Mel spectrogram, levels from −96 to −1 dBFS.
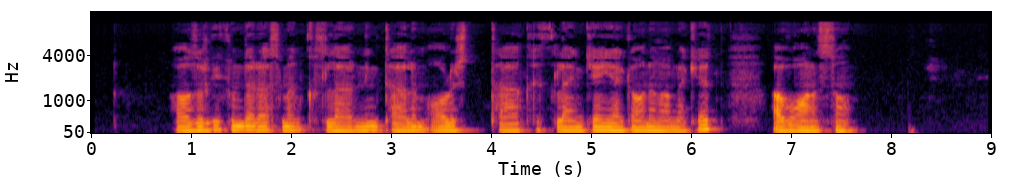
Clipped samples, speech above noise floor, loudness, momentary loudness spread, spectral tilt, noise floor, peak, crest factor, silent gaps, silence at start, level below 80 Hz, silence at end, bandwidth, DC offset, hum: under 0.1%; 50 dB; -25 LUFS; 8 LU; -7 dB/octave; -74 dBFS; -6 dBFS; 20 dB; none; 0.85 s; -44 dBFS; 1.35 s; 11.5 kHz; under 0.1%; none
